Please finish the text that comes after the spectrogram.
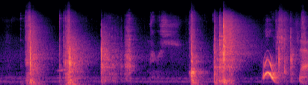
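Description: A whole onion tossed into a food processor bowl, heard as several sharp hollow thunks and knocks spaced irregularly, close and fairly loud, with a voice speaking between them.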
